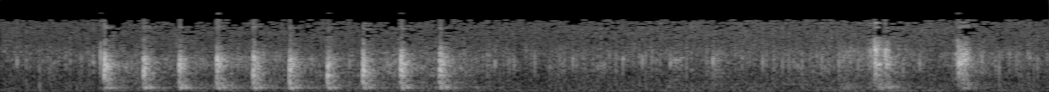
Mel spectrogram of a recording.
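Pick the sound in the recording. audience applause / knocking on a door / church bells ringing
knocking on a door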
